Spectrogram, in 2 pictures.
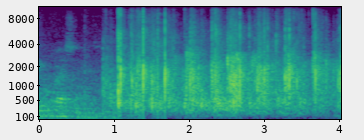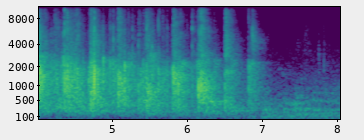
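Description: An audience applauds briefly.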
